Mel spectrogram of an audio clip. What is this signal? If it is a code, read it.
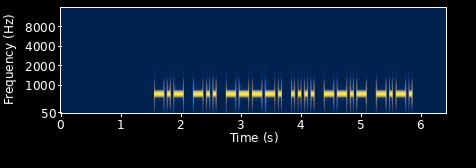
Morse code, heard as a keyed tone, about 22 wpm, 700 Hz. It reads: KD9HQC
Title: USA Call Signs - 6 Characters - Repeated 3x - 22wpm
